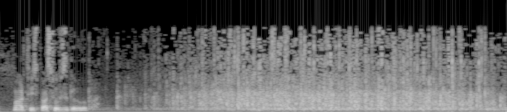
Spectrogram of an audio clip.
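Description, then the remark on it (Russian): Georgian politician Ivanishvili speaks for about a second, then is cut off by loud, sustained applause from a crowd, a dense crackle of clapping that holds steady and swells slightly until the end. “Здесь Иванишвили прервали аплодисментами.”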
